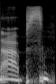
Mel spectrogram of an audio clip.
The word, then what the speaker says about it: apse: And I had to look up an apse. Am I pronouncing it right? APSE? – Yeah, apse. – Yeah. – Yeah. I thought I put the definition. – Not to be mistaken for an asp.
